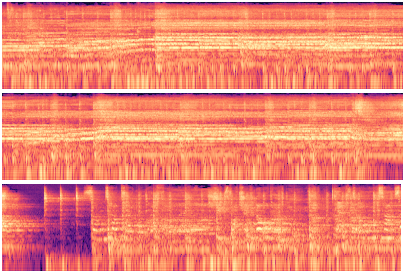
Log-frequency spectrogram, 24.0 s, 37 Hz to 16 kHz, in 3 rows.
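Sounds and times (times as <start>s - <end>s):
a cappella group singing harmony: 0.0s - 16.9s, 17.7s - 24.0s.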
